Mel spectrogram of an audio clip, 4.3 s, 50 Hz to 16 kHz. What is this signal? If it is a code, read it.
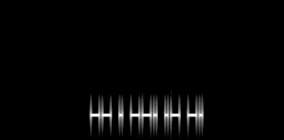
Morse code, heard as a keyed tone, about 28 wpm, 700 Hz. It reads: MEGAN
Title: USA Common Names - Max 5 Letters - 28wpm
